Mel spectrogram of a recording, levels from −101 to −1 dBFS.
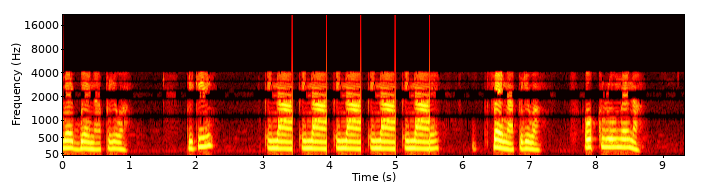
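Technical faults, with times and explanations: Throughout, MP2 compression: the speech is dull and muffled, with nothing above about 4.1 kHz, and it carries a heavy gurgling, granular distortion. This is likely the result of MPEG Layer II coding at a very low bitrate, around 16 kbps. Starved of bits, the encoder switches off every upper sub-band, lets bands flicker on and off, and quantises the remaining ones so coarsely that they become audible as watery grit.
3.44 to 5.50 s, broken-record loop: a fragment of about 0.51 s plays four times back to back, exactly identical each time, so the speech stutters mechanically instead of moving forward. This likely happens when the player or stream stalls and keeps re-sending the last piece of audio held in memory. Whatever should have been heard during those two seconds is gone, replaced by the repeats.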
